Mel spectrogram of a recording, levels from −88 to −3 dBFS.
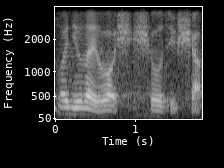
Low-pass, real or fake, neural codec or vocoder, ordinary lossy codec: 3.6 kHz; real; none; Opus, 64 kbps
